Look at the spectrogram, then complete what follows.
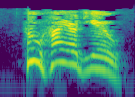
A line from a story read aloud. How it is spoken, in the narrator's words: shouted, really frightened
